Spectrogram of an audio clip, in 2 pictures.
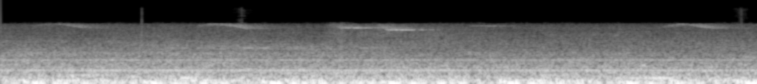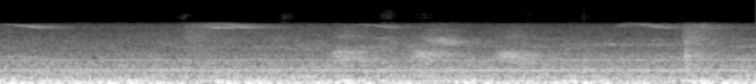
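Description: A few harsh bird calls in the second half, over a steady low rumble with a constant hum and a thin high chirp repeating about every two-thirds of a second.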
